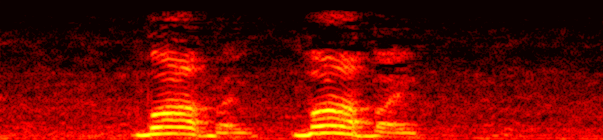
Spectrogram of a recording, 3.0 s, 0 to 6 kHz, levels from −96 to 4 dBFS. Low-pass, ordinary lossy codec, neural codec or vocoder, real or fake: 5.4 kHz; AAC, 32 kbps; codec, 16 kHz, 8 kbps, FreqCodec, larger model; fake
